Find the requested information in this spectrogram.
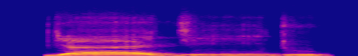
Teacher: Jadi diusahakan ketika mengucapkan huruf jim atau huruf ja itu jangan sampai ada keluar udara. Jangan ja, nah itu salah.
